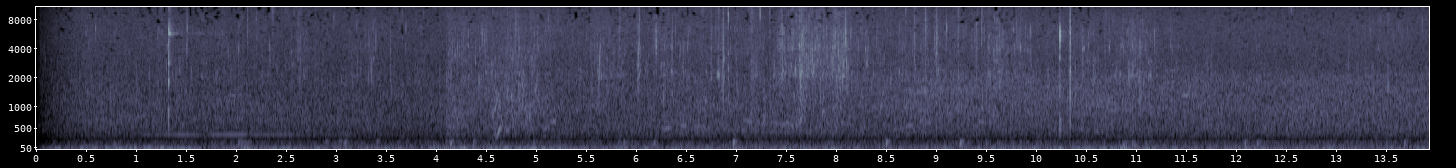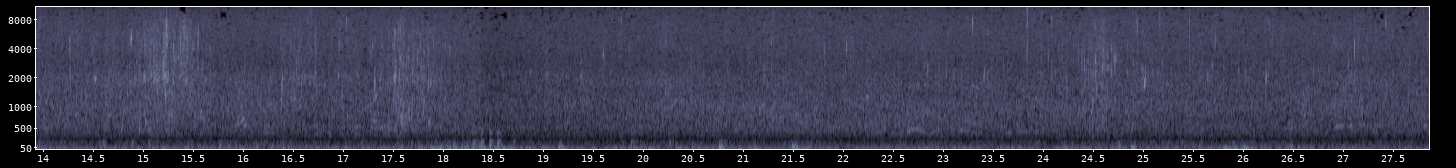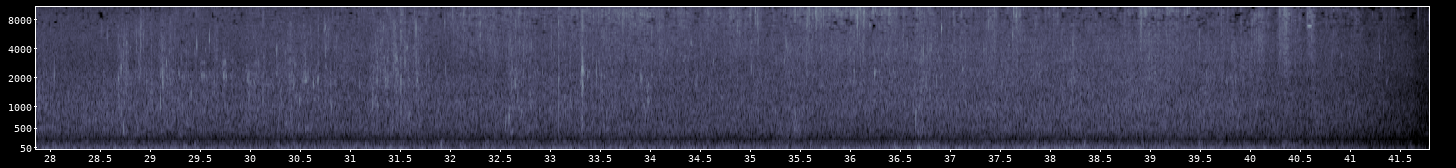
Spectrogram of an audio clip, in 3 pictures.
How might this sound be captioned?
Field recording of a lake in Ilmenau, Germany.
Recording Technique : M/S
